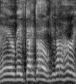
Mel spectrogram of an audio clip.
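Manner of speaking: calling everyone out of the building; urgent call out. Retold or imitated. Workers calling out evacuation.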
